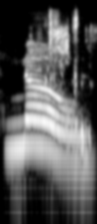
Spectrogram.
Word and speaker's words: nose: How do we pronounce this one? Yo, kira-kira apa nih? Bentar, depan. Any idea? If you Bunyinya apa kira-kira? Nose. Nose. Z. S, Z, ada yang bilang S, ada yang bilang Z. Z, aha, Z, tadi S. Then you are correct. Yes. Yang jawab Z betul.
